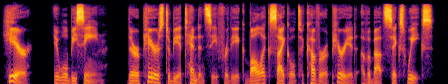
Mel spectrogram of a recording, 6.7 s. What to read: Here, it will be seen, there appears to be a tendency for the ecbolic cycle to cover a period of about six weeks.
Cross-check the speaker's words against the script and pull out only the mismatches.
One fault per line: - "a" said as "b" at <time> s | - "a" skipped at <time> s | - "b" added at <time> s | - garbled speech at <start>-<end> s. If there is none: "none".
none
